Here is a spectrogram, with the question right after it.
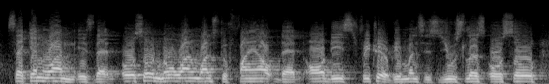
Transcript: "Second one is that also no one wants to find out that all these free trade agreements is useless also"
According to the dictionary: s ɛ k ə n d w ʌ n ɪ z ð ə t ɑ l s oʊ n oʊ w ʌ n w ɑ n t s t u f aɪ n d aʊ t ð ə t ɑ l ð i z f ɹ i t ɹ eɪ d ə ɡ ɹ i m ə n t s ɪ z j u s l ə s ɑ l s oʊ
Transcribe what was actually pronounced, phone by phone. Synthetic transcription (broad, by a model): s ɛ k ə n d w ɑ n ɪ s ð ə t ɑ l s oʊ n oʊ w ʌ n w ɑ n t s t u f aɪ n d aʊ t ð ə t ɑ l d i s f ɹ i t ɹ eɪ ə ɡ ɹ i m ə n t s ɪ s j u s l ə s ɑ l s oʊ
